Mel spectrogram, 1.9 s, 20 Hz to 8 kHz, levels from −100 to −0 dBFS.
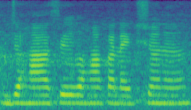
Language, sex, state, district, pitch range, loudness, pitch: Hindi, female, Chhattisgarh, Bilaspur, 215-220 Hz, -17 LUFS, 215 Hz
